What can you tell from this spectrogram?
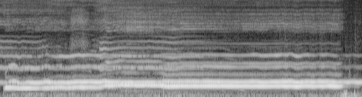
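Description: Two singing voices holding the song's final note in harmony for about five seconds. The lower voice steps up slightly twice, and both stop shortly before the end.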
